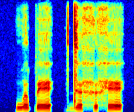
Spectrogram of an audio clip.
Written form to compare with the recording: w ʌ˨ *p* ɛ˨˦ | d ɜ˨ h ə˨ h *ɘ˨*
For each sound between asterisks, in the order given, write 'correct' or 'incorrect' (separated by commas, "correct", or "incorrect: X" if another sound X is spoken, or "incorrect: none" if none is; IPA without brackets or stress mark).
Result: correct, incorrect: ɛ˨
